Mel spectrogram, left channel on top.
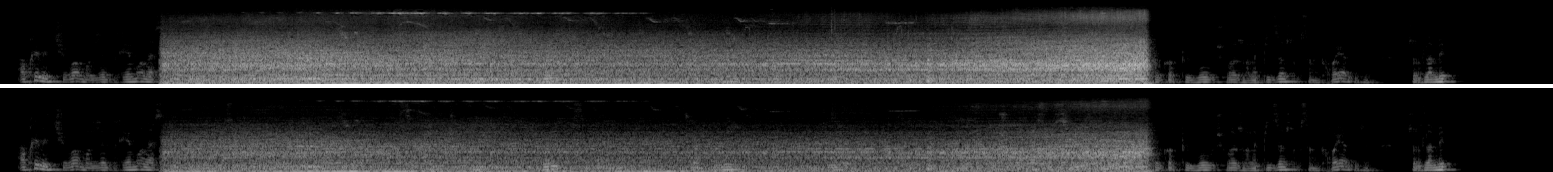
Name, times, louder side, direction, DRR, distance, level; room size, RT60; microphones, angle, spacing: voice 1, 0.2-3.7 4.0-7.5 8.0-9.0 9.5-14.4, right 1 dB, 10° right, 0.4 m, -43 dB
sound 1, 1.6-11.5, left 7 dB, 75° left, 0.4 m, -28 dB
3.3 x 2.3 x 4.2 m
head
